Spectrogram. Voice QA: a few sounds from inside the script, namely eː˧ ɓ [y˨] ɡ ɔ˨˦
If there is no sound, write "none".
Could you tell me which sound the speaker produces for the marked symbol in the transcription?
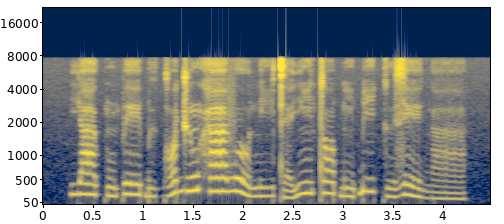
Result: ɨ˨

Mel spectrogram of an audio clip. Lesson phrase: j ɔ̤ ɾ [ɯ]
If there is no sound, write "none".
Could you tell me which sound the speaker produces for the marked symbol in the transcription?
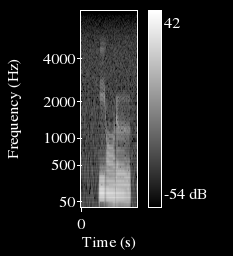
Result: ɯ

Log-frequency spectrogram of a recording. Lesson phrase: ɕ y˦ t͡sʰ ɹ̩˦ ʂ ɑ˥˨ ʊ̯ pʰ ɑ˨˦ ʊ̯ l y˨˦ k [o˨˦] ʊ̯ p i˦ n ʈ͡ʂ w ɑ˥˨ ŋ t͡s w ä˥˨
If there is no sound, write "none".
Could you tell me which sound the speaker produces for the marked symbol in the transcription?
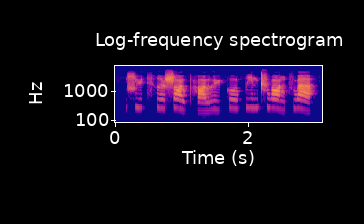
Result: o˦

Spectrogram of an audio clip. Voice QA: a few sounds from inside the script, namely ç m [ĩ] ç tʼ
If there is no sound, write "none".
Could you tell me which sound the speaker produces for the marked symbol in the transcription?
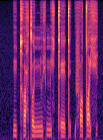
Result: i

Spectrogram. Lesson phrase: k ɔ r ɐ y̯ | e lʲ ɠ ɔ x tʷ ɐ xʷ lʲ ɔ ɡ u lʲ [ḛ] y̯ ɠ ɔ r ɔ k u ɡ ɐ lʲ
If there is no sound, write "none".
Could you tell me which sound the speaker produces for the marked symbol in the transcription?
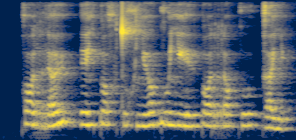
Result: e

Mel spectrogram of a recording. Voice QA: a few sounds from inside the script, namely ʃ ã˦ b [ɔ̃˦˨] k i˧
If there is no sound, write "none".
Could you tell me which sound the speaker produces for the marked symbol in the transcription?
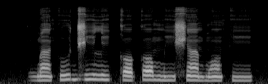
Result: ɔ̃˧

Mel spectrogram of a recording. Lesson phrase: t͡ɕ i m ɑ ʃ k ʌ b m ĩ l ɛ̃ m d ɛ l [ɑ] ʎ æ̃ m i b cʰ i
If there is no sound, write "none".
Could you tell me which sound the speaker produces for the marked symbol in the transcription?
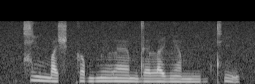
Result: ɑ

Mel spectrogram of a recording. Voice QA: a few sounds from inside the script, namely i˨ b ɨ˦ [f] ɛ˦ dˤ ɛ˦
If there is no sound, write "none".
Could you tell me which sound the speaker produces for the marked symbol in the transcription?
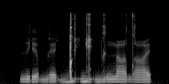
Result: m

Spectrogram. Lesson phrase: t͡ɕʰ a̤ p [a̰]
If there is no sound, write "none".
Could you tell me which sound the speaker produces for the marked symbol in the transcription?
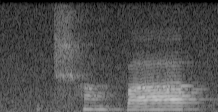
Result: a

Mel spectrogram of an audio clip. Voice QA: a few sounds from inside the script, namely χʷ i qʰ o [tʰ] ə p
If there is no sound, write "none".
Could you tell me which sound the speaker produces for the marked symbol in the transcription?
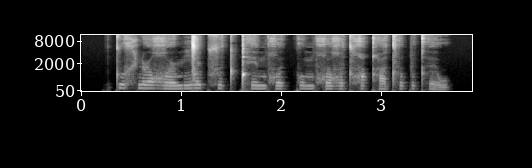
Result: tʰ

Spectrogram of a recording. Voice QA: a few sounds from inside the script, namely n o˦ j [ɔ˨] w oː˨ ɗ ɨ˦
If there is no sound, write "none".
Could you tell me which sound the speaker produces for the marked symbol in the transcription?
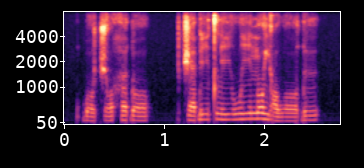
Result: ɔ˨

